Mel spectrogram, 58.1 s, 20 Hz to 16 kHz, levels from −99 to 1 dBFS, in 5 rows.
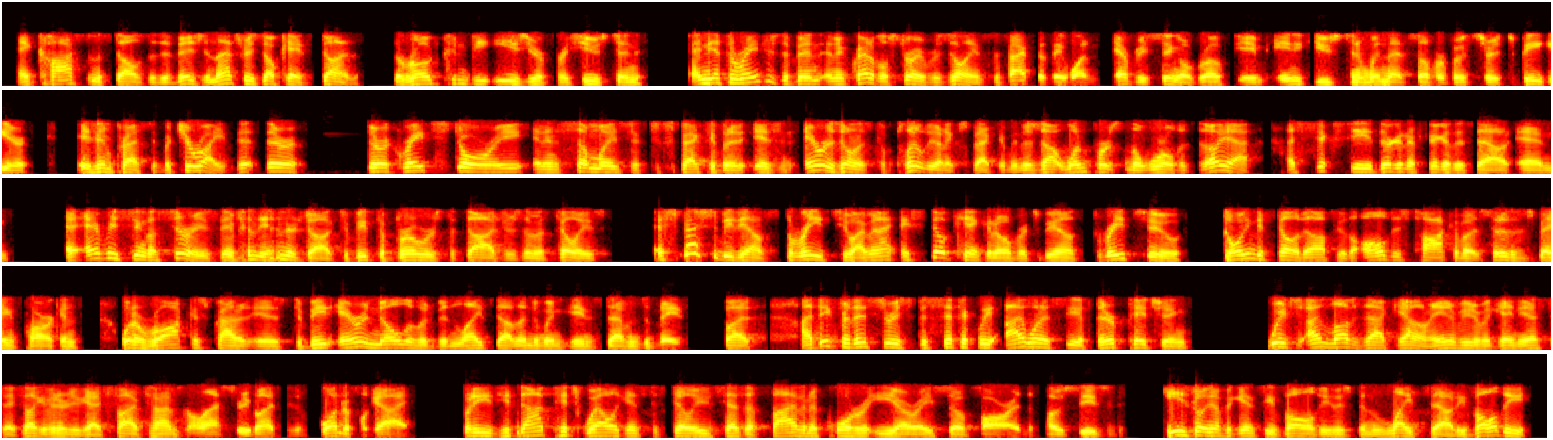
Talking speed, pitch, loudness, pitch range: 245 wpm, 135 Hz, -23 LUFS, 115-170 Hz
